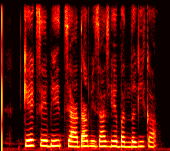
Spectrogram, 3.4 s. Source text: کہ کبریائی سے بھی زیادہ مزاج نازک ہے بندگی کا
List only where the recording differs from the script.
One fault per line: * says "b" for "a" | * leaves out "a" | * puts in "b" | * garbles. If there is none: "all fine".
* leaves out "کبریائی"
* leaves out "نازک"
